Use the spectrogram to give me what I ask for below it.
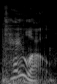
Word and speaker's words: Kalo: I had never heard it said until she heard me mispronounce her name and corrected me by saying, It's pronounced Kalo, like Halo.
